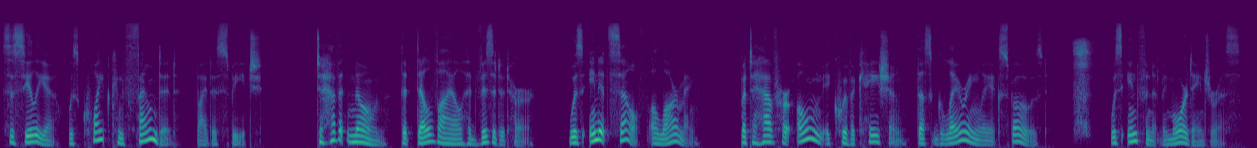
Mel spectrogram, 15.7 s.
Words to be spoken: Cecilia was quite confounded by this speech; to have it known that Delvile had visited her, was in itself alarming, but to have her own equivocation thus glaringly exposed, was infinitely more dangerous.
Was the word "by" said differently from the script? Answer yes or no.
no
